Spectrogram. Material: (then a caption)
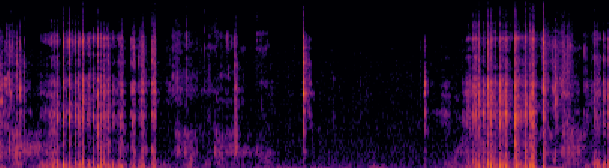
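Soap. A black-handled blade scrapes and carves a solid beige rectangular bar of dry soap held in the hand, shaving off pale powdery curls. Dense, dry, crackly scraping with a bright hiss over a low rumble fills the start, fades to a quieter stretch broken by a couple of sharp clicks, then returns at full strength near the end.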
